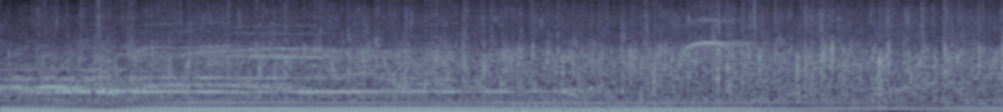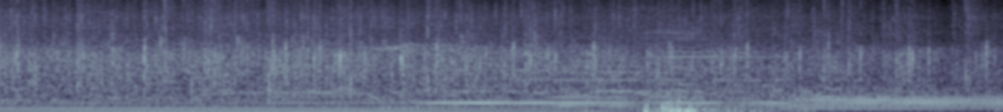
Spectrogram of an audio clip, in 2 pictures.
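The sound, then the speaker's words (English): A concert audience applauds steadily for about ten seconds, a dense wash of clapping and some crowd noise, with a low sustained instrument tone ringing underneath that fades partway through. “You guys are a really cool crowd, and this is a really great bill.”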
